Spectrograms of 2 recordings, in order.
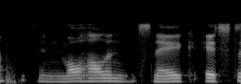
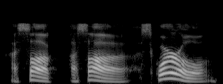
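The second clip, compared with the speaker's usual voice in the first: put-on light Southern accent, joking; mock Southern; 4 semitones higher than usual. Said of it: "he would talk like that".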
